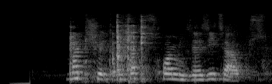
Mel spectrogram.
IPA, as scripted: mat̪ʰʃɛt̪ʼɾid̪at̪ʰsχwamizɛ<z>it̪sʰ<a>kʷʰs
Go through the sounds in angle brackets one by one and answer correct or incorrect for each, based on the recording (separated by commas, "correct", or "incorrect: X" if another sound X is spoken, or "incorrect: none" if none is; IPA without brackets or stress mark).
correct, correct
